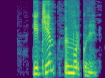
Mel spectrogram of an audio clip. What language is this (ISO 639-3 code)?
isl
